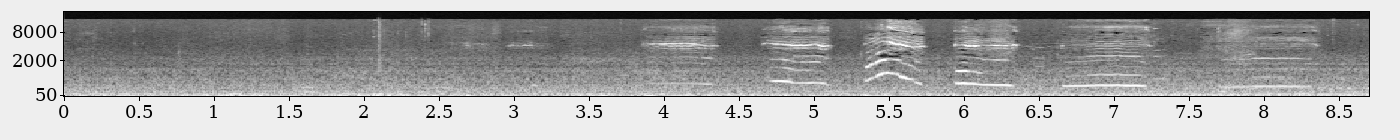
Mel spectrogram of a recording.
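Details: Mungle, a Doberman/collie cross muzzled in a car, searches for his lost Moromom toy: after several seconds of road noise, a short burst of sharp whines and yelps, one sweeping steeply upward, then a few flatter whines.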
